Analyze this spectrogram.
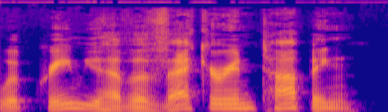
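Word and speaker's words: vacherin: Our next word is vaccarin. Which is rhymes with saccharin, and it is a sweet mixture of meringue and whipped cream.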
